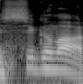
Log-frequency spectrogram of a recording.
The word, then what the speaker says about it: 시그마: 뭐냐 하면 요렇게 쓰고요 읽을 때 시그마 라고 읽어요 시그마 케이가 1 에서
